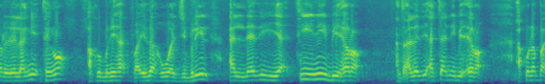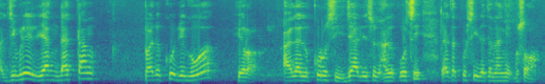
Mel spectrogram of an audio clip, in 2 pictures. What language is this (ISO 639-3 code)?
msa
